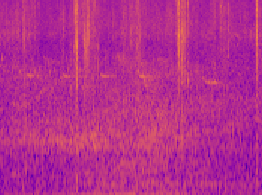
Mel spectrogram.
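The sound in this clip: Footsteps of people walking toward a castle, crossing a road past a pond and through a gate onto the castle grounds; steady steps sound under broad outdoor noise, with no talk.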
